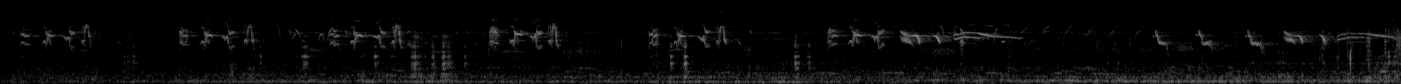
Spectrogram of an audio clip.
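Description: Small birds chirping in quick, repeated bursts of high notes, over a low rumble.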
